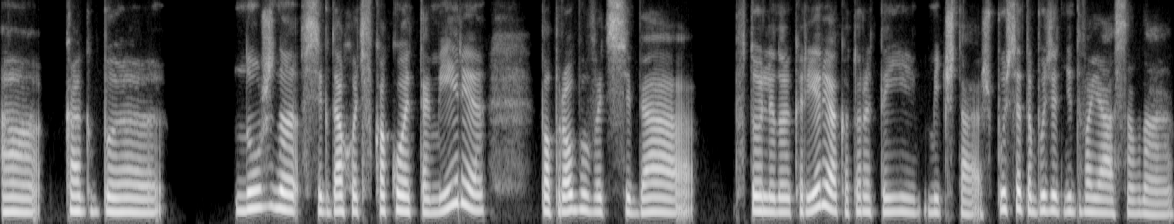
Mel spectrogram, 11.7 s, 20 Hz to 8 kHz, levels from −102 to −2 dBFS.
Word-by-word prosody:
А, 190 Hz, -2 st, +1 dB, 0.2 s
как 200 Hz, -1 st, +1 dB
бы, 185 Hz, -1 st, 0 dB, 0.7 s
нужно 230 Hz, +1 st, +3 dB
всегда 200 Hz, 0 st, +1 dB
хоть 195 Hz, -1 st, -2 dB
в -, -, -9 dB
какой-то 200 Hz, -3 st, +2 dB
мере 220 Hz, -, +1 dB, 0.5 s
попробовать 195 Hz, -1 st, +1 dB
себя 185 Hz, 0 st, +1 dB, 0.4 s
в -, -, -18 dB
той 200 Hz, -1 st, +3 dB
или 195 Hz, -, +2 dB
иной 185 Hz, 0 st, 0 dB
карьере, 220 Hz, +7 st, +3 dB
о -, -, -1 dB
которой 195 Hz, +1 st, -4 dB
ты 190 Hz, -1 st, -3 dB
мечтаешь. 175 Hz, -4 st, -5 dB
Пусть 220 Hz, 0 st, -1 dB
это 200 Hz, -3 st, +2 dB
будет 205 Hz, 0 st, -1 dB
не 195 Hz, -, -2 dB
твоя 185 Hz, -2 st, -2 dB
основная 165 Hz, -2 st, -5 dB
195 Hz, 135 wpm, -19 LUFS, 185-205 Hz, 0.7 s, нужно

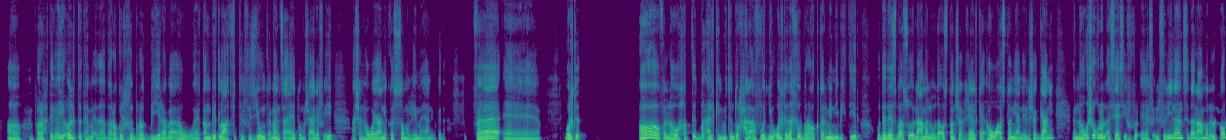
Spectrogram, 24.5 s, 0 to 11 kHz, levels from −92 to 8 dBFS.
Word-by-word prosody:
آه، 135 Hz, -1 st, 0 dB, 0.3 s
فرُحت 120 Hz, -1 st, -2 dB
جاي 155 Hz, +8 st, 0 dB
قُلت 170 Hz, -2 st, +2 dB
تما 120 Hz, -2 st, -5 dB
ده 100 Hz, -1 st, -7 dB
ده 95 Hz, +2 st, -6 dB
رجُل 130 Hz, +2 st, -2 dB
خِبرة 125 Hz, 0 st, -3 dB
كبيرة 115 Hz, +3 st, -2 dB
بقى، 125 Hz, +1 st, -1 dB
وكان 105 Hz, +2 st, -1 dB
بيطلع 130 Hz, -2 st, +2 dB
في 115 Hz, -, -14 dB
التلفزيون 105 Hz, +6 st, -2 dB
كمان 115 Hz, +1 st, 0 dB
ساعات 110 Hz, +3 st, -4 dB
ومش 95 Hz, -1 st, -8 dB
عارف 105 Hz, +2 st, -3 dB
إيه 120 Hz, +4 st, -2 dB, 0.4 s
علشان 95 Hz, -, -7 dB
هو 120 Hz, +2 st, +1 dB
يعني 115 Hz, 0 st, +1 dB
قصّة 120 Hz, 0 st, -4 dB
مُلهمة 100 Hz, -1 st, -3 dB
يعني 85 Hz, 0 st, -7 dB
وكده، -, -, -13 dB, 0.5 s
ف 130 Hz, -, -2 dB, 0.5 s
آآ، 100 Hz, -2 st, -4 dB, 0.5 s
قُلت 155 Hz, +2 st, +4 dB, 1.1 s
آه، 210 Hz, -4 st, +8 dB
فاللي 125 Hz, -2 st, 0 dB
هو 150 Hz, +3 st, +4 dB
حطّيت 155 Hz, +1 st, -4 dB
بقى 155 Hz, 0 st, -3 dB
الكلمتين 125 Hz, -1 st, -1 dB
دول 150 Hz, 0 st, 0 dB
حلقة 150 Hz, -4 st, 0 dB
في 130 Hz, +3 st, -7 dB
ودني، 150 Hz, -1 st, +2 dB
وقُلت 150 Hz, +2 st, +2 dB
ده 135 Hz, +1 st, +3 dB
خبرة 140 Hz, -4 st, 0 dB
أكتر 140 Hz, -2 st, -2 dB
منّي 135 Hz, +1 st, +3 dB
بكتير 145 Hz, +11 st, -3 dB, 0.3 s
وده 110 Hz, +5 st, +1 dB
دارس 140 Hz, -1 st, +3 dB
بقى 130 Hz, -2 st, +1 dB
سوق 145 Hz, +1 st, 0 dB
العمل 130 Hz, 0 st, +2 dB
وده 120 Hz, +3 st, 0 dB
أصلًا 135 Hz, -3 st, -1 dB
شغّال 115 Hz, +7 st, -3 dB
ك -, -, -7 dB
هو 145 Hz, +6 st, +3 dB
أصلًا 150 Hz, -4 st, -1 dB
يعني 105 Hz, -3 st, -2 dB
اللي 105 Hz, -1 st, -6 dB
شجعني 165 Hz, -, -1 dB, 0.4 s
إن 120 Hz, +2 st, +2 dB
هو 150 Hz, +7 st, +3 dB
شغله 195 Hz, -1 st, +4 dB
الأساسي 135 Hz, -3 st, -2 dB
ف 125 Hz, +7 st, -8 dB, 0.4 s
الfreelance 185 Hz, -, +1 dB
ده 190 Hz, -, +2 dB
العمل 165 Hz, -1 st, +1 dB
الحر 165 Hz, -, 0 dB
125 Hz, 170 wpm, -23 LUFS, 110-145 Hz, 1.1 s, آه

